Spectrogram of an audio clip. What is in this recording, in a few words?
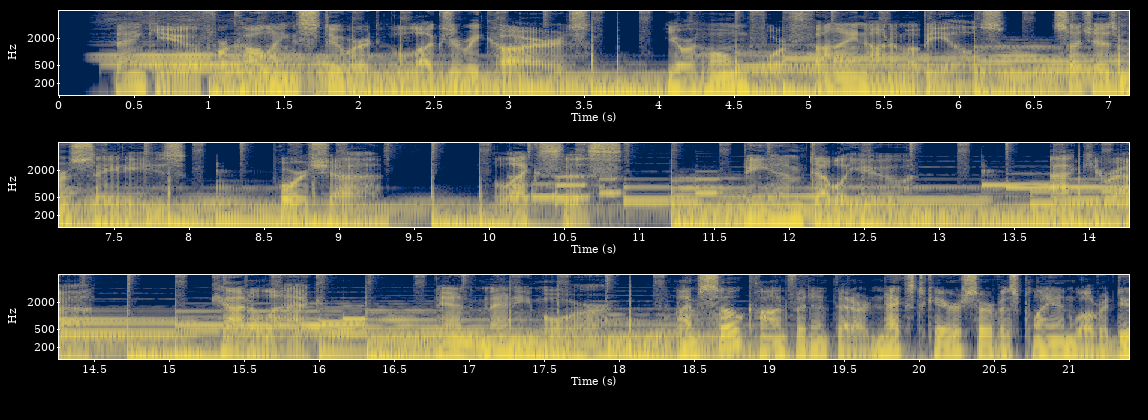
IVR On Hold Telephone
